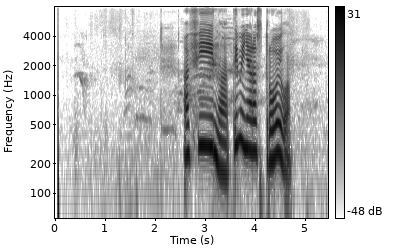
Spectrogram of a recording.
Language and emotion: Russian, sad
